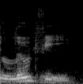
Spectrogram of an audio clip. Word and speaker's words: Luffy: Luffy.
